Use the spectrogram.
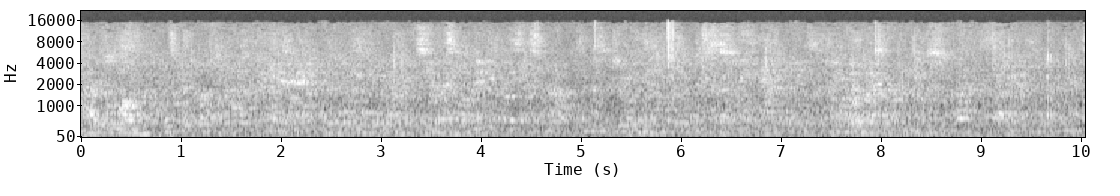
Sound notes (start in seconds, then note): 1.3 congregation chattering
